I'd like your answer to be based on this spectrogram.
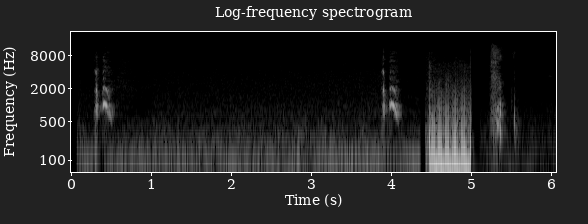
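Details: A cat makes two brief, sharp hiccup sounds a few seconds apart, with a loud burst of room noise between; the owner suggests it ate its food too fast.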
